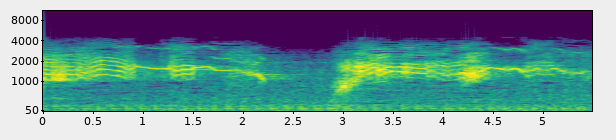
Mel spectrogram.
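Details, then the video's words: Baby monkey named Leo, missing its mother and begging for milk, cries in two long wavering wails, each sliding up and down with a rich harmonic tone, separated by a short pause, over a low rumbling background. "I Mi-ssing M-om So Much I Ve-ry V-ery Lo-vely Cute Baby Monkey."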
